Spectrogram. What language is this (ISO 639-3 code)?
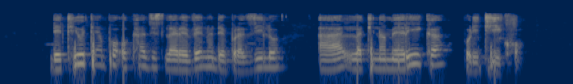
epo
